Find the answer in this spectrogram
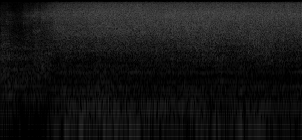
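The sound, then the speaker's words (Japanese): A steady rush of running shower water being used to rinse someone, broad and hissing, swelling in over the first half second and then pouring continuously at an even level with no voices. “さ、またシャワーしますので目閉じてください。”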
